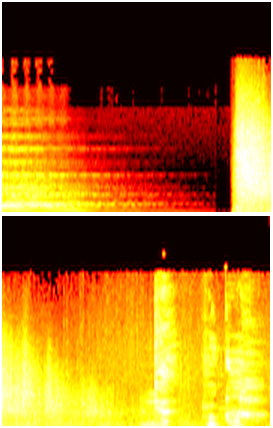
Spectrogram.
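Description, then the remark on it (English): A fading, sustained tone gives way to a sudden, loud crack of thunder from a severe storm that rolls into a long, heavy rumble, with a couple of short breathy gasps near the end. “Boy, they weren't kidding when they said this was going to be a bad storm.”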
